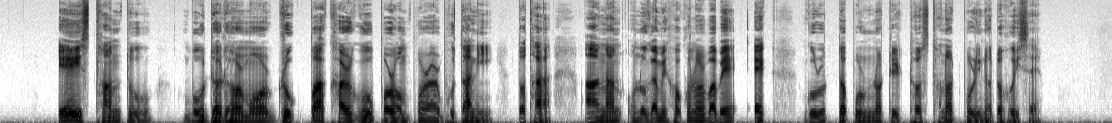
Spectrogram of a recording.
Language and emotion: Assamese, neutral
